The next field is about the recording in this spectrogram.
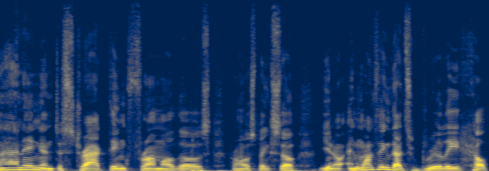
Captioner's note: voice muffled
